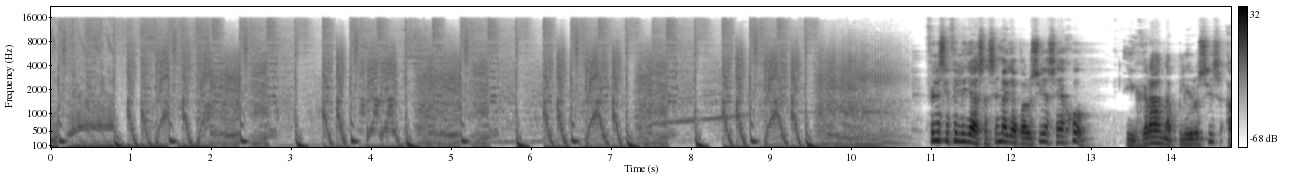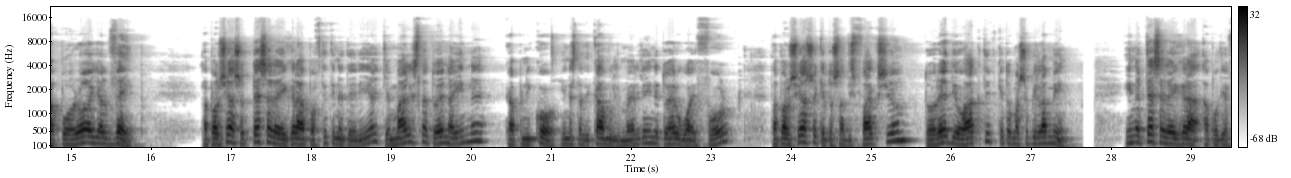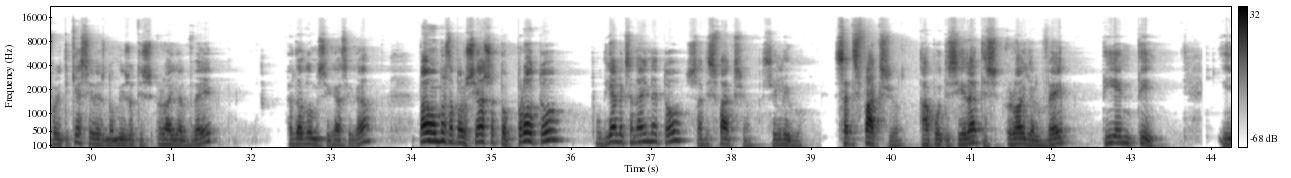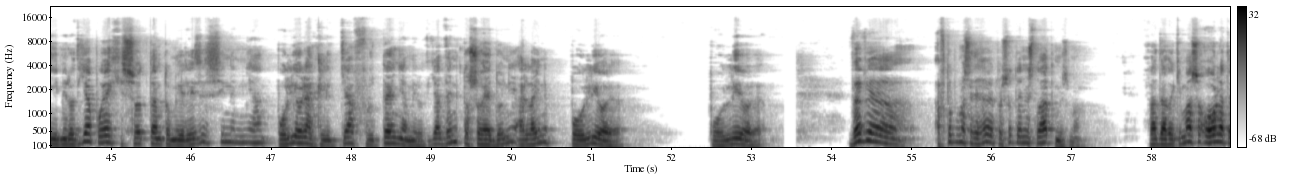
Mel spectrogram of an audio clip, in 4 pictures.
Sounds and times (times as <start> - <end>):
Speech: 11.0 - 15.9, 16.7 - 27.5, 28.2 - 31.6, 32.5 - 43.4, 44.1 - 51.4, 52.5 - 53.2, 54.3 - 57.2, 58.0 - 58.9.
